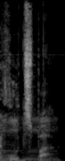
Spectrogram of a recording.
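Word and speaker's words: chutzpah: pegando aí produção rspa se escreve shuts Spa mas é hotspark é maravilhoso esse livro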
